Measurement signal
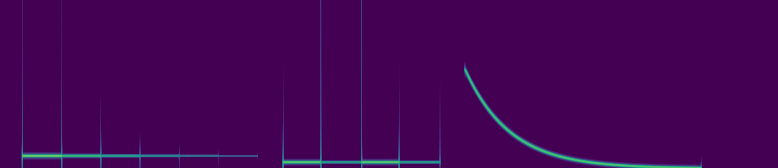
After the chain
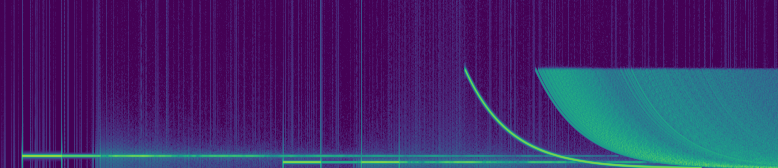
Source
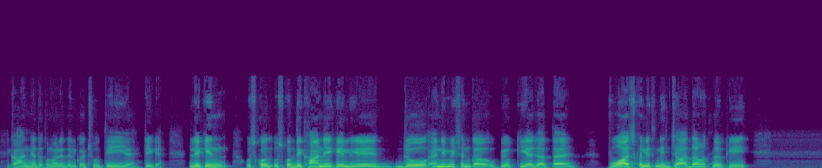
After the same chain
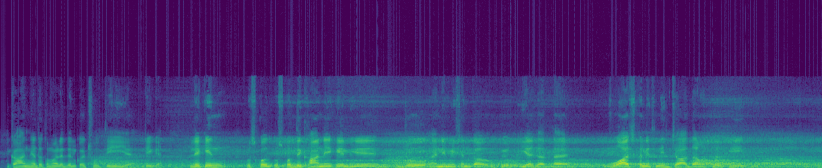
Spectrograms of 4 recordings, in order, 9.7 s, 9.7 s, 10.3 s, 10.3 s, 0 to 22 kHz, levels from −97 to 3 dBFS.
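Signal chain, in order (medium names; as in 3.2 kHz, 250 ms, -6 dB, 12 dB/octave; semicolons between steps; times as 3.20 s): crackle 28 per s -53 dBFS; echo that smears into a reverb 1197 ms, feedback 44%, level -6.5 dB; trim +8 dB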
